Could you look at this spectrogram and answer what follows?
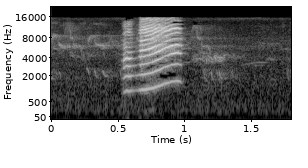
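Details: A talking pet parrot gives a single loud, nasal, two-part word-like utterance under half a second long, pitch rising slightly, amid faint background noise.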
